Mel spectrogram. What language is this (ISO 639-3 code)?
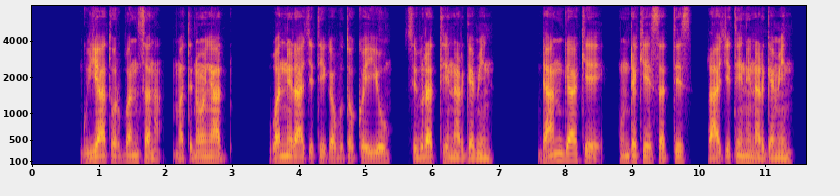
orm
